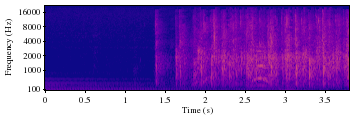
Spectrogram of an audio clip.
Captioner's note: cheers and applause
